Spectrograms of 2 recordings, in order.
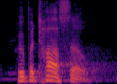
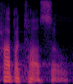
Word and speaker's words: hupotasso: That's the actual pronunciation of it. It's just actually spelled a little bit different. It's actually spelled with a Y instead of an O. It's spelled like hapotasso, but it's hupotasso.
